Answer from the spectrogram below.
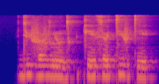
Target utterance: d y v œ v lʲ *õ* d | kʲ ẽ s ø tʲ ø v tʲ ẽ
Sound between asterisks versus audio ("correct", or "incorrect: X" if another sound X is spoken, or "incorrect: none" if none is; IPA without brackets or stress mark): correct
